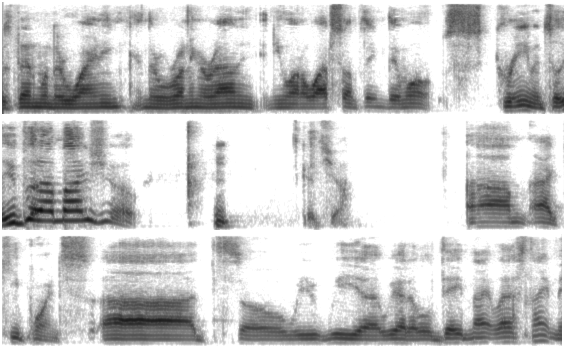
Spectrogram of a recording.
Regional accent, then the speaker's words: Ireland; I'm Irish

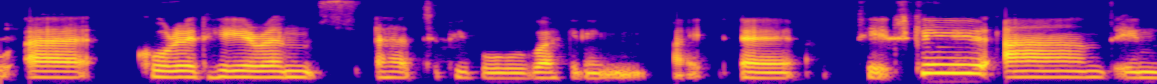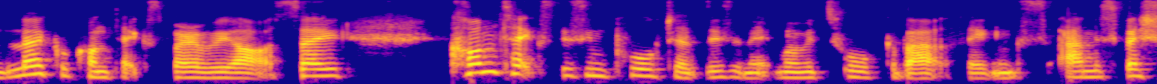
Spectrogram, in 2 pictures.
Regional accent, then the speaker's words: Sweden; also born or lived in East London, United Kingdom; now in London, United Kingdom; I am originally from Sweden, but I train and served as an officer in the UK, and I'm currently in East London

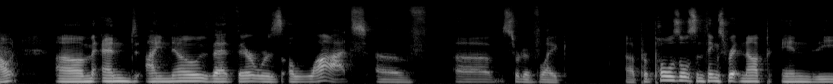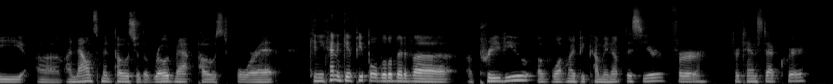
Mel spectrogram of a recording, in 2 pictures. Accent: Minnesota, United States; the ski hills I grew up with in the Midwest of the United States and Minnesota

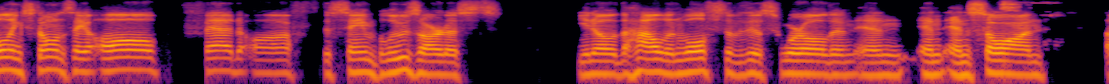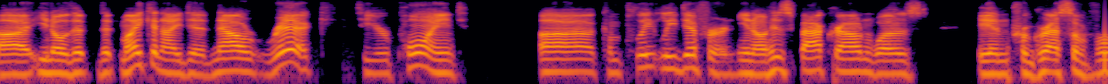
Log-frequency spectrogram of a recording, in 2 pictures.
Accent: Toronto, Ontario, Canada; we're three piece and we're from Toronto

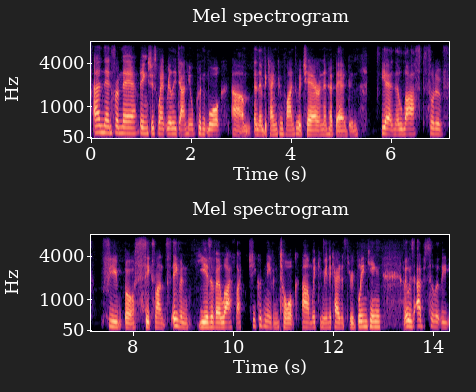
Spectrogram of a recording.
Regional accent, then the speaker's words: Adelaide Hills, South Australia, Australia; So I was born in the Adelaide Hills

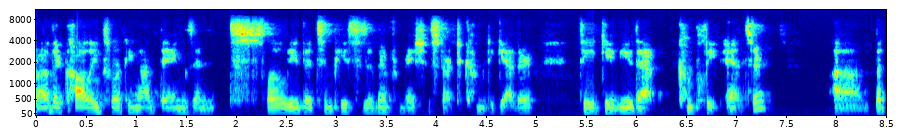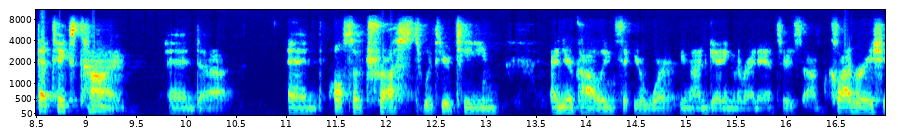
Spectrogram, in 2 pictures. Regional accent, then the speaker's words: Northeast, United States; also born or lived in New Jersey, United States; now in New York City, United States; I was born and raised in New York City. I grew up in New Jersey. I spent most of my time on the Northeast, New Jersey and New York City. I've lived in New York now for, gosh, I think 20 years. So I think it's safe to say I'm a New Yorker.

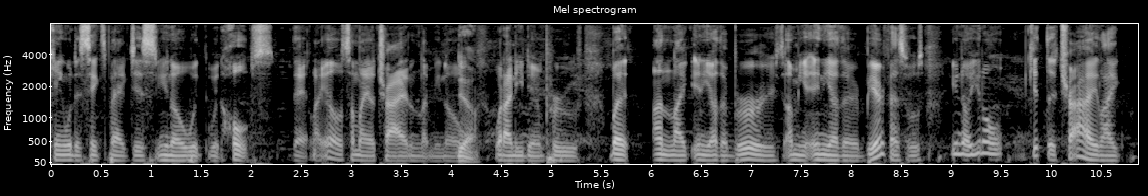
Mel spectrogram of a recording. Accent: Philadelphia, Pennsylvania, United States; I'm born and raised in Philly

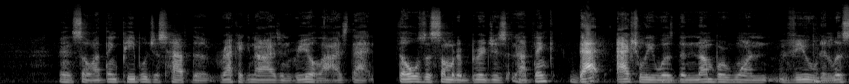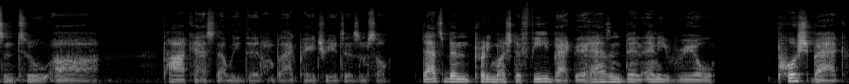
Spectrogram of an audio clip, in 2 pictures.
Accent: New York City, New York, United States; I was born and raised in Brooklyn

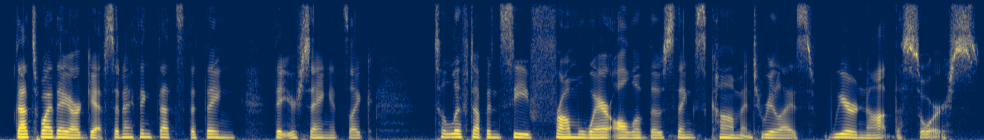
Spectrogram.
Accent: Southern California, United States; moved away; I'm originally from Southern California, and there was a woman who used to watch me growing up

